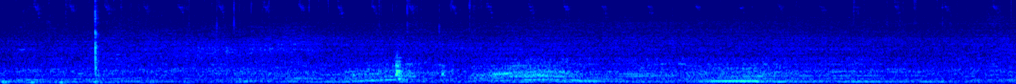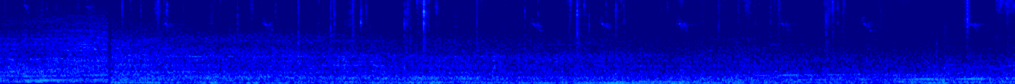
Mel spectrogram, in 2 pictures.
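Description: Small clicks and taps come from a handle being turned in hands.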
